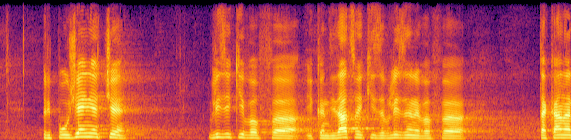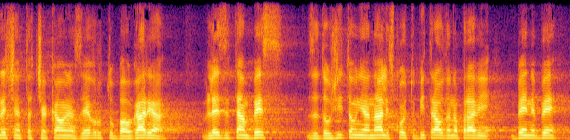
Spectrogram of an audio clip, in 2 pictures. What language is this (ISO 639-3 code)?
bul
